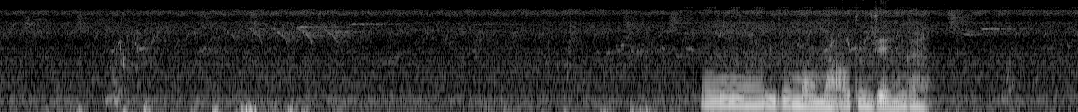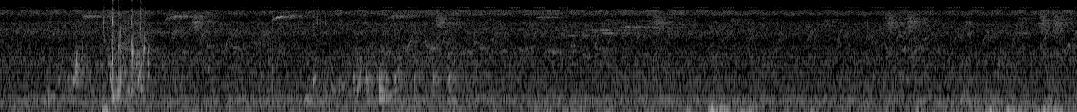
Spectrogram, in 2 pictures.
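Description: Water splashes and drips as a net is hauled out of a river.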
